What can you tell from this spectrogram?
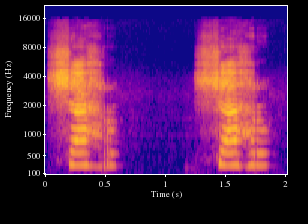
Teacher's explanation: we need to pause and apply sukoon on ra, and we have to read it sheen ha ra zabar shahr.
